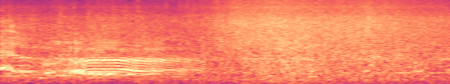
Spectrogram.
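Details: Galápagos sea lion pup on a white sand beach of Santa Fé Island, Galápagos: one wavering, bleating, harmonic-rich cry lasting about a second and a half, nearly buried under steady crashing surf and wind.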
